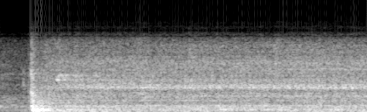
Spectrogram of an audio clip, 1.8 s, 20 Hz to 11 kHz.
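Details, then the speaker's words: 2000 SCMI Sandya 3 37-inch wide belt sander with auto-calibrating table height: a soft, even motor hum as the table raises and lowers, with no grinding, clicking or strain. Normal, quiet height adjustment. "as you can hear it's dead quiet as it raises and lowers"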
